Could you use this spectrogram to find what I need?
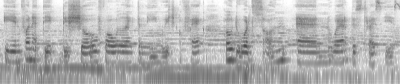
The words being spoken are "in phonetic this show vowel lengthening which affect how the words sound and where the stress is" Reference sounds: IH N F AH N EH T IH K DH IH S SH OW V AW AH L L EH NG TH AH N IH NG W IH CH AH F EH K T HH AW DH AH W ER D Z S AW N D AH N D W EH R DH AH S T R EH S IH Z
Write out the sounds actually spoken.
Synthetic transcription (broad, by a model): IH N F AH N EH T IH K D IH SH OW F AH W L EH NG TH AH N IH NG W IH CH AH F EH K T HH AW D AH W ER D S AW N AH N W EH R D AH S T R EH S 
